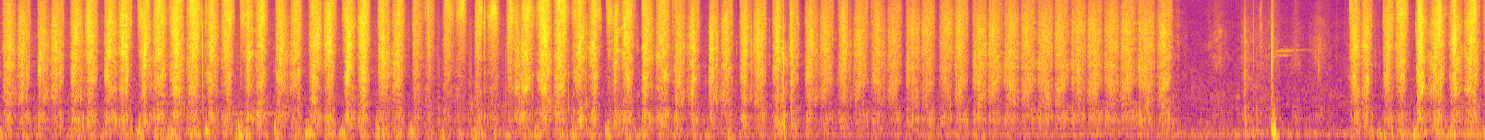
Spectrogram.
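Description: A black leather boot-style shoe with a rubber sole, held in the lap, is brushed repeatedly with a wooden-backed bristle brush. Fast, steady back-and-forth strokes make a bright, scratchy swishing. The strokes pause briefly near the end, broken by one sharp tap, then resume.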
